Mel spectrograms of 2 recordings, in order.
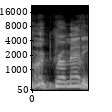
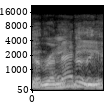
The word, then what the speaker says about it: Rometty: Ginny, I'm not going to pronounce your last name. That's all right. Rometty. Rometty.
